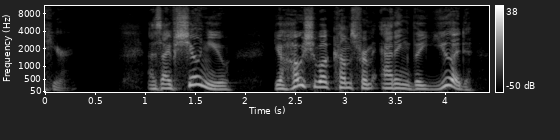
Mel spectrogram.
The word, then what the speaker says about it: Yahushua: sacred name point is yahushua's name is pronounced yahushua exactly as it's written in the Hebrew so what then does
